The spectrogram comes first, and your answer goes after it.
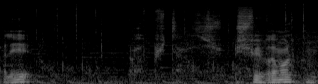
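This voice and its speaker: Excitable low-voiced male gamer streamer. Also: moderate pace, in a whisper, over music. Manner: excitable, chatty, addresses chat as "les gars"; swears when frustrated. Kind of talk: casual gameplay commentary.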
